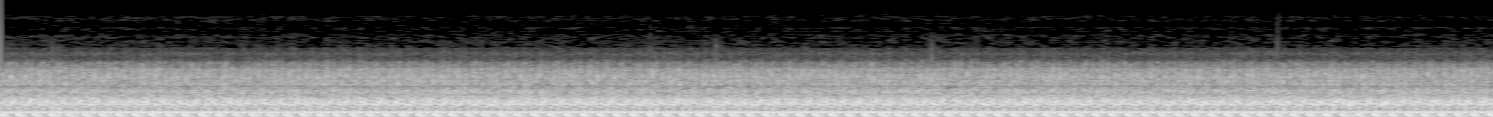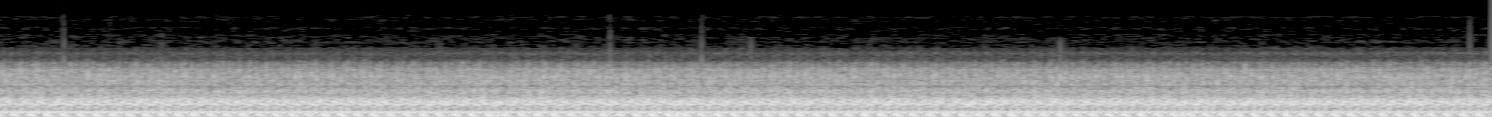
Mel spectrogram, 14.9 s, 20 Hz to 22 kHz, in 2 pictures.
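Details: 2007 Mercedes-Benz S65 AMG V12 cold start after sitting about two weeks, camera about 3 feet from the rear bumper: deep exhaust burble at fast cold idle with an uneven, stumbling misfire beat, then revs drop and settle; cause not confirmed.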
